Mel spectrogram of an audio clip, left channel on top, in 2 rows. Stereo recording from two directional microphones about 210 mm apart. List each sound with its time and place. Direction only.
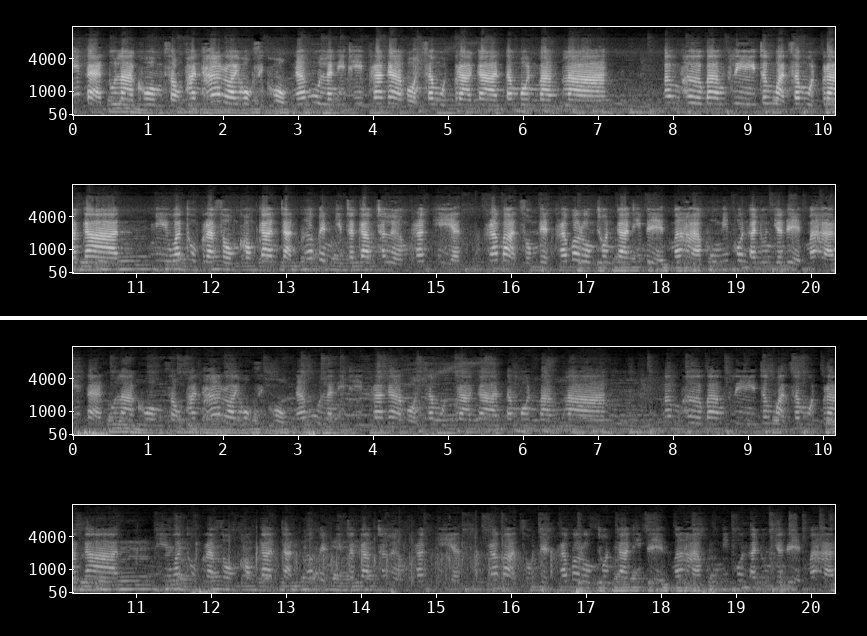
0.0 s speech: 45° left (ahead or behind)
